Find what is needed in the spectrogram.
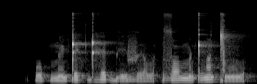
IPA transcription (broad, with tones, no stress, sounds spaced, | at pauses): k͡p o˩ p m ɛ̃˩ ʈ e˧ ʈ ɖʱ ɛ˥ ɡ͡b e˩ v e˩ lˠ | zˤ o˧ m ɐ̃˧ ʈ ðˤ ə̃˥ ǀ ũ˩ lˠ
